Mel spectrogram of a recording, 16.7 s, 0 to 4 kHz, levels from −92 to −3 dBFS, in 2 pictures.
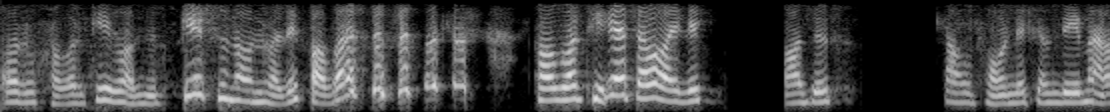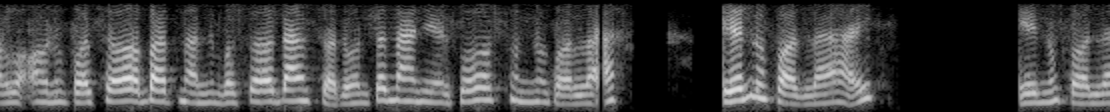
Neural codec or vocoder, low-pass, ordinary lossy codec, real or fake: codec, 16 kHz in and 24 kHz out, 1.1 kbps, FireRedTTS-2 codec; 3.6 kHz; none; fake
